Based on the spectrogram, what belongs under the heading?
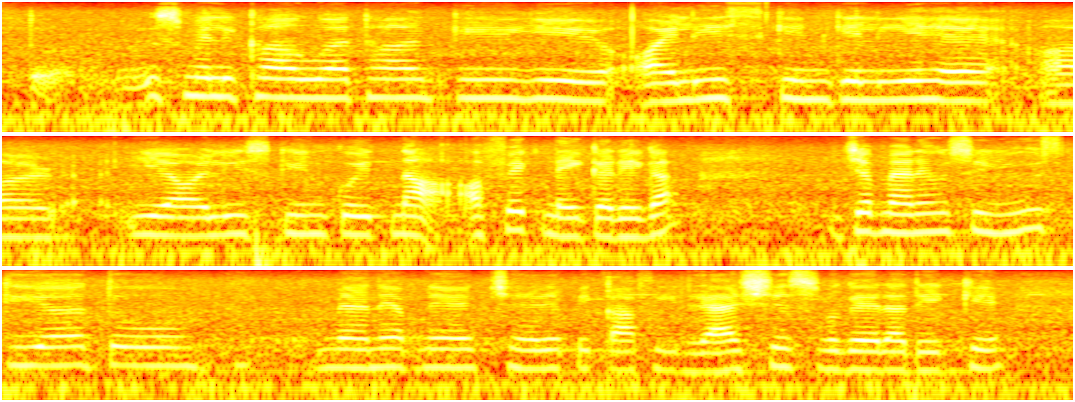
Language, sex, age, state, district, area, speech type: Hindi, female, 18-30, Madhya Pradesh, Jabalpur, urban, spontaneous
